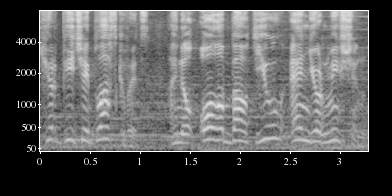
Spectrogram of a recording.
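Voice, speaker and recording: A frightened young scholar prisoner. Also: male voice, high voice, animated, brisk. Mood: pleading. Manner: pleading, shaken. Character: frightened young male occult scholar captive. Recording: game audio with loud music behind.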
